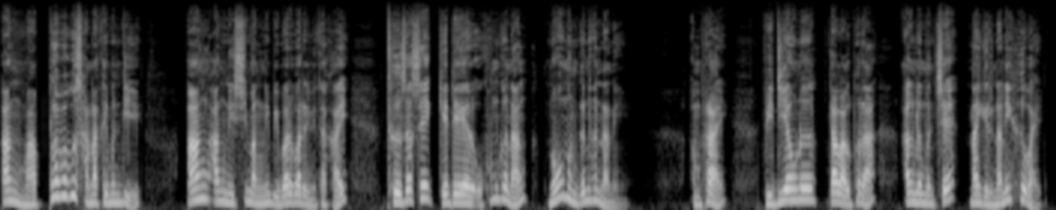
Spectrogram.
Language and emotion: Bodo, surprised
